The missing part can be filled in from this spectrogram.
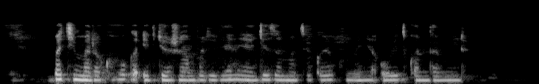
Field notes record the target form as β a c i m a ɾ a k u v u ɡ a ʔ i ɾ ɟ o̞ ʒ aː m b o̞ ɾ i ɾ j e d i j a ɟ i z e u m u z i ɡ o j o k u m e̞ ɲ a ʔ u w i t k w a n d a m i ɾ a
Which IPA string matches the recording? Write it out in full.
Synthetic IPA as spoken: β a c i m a ɾ a k u v u ɡ a ʔ i ɾ ɟ o̞ ʒ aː m b o̞ ɾ i ɾ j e n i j a ɟ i z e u m u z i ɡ o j o k u m e̞ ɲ a ʔ u w i t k w a n d a m i ɾ a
